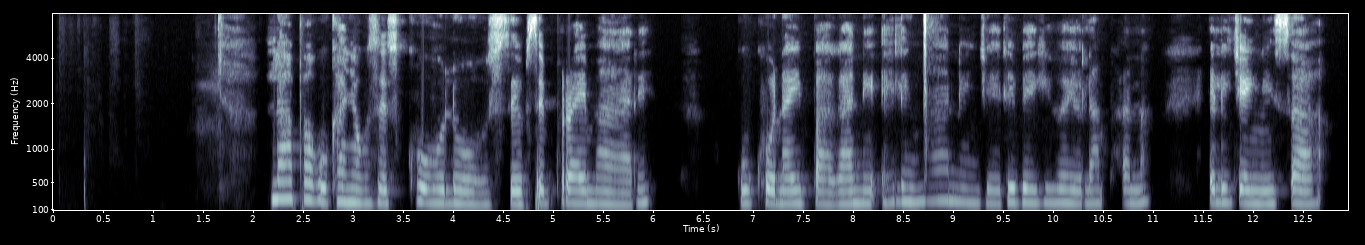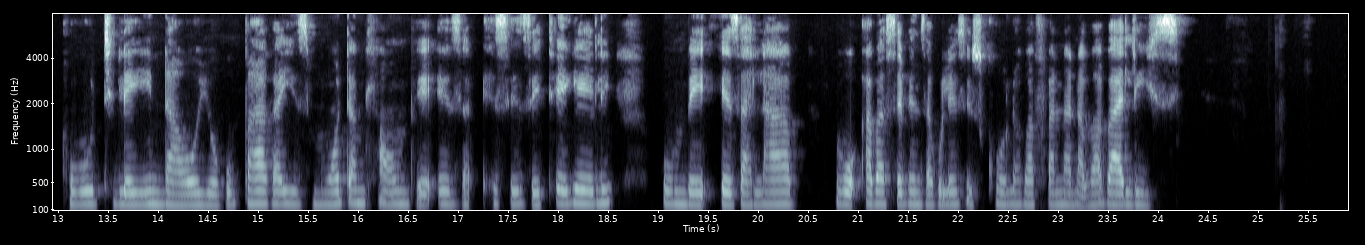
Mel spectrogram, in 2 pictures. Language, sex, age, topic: North Ndebele, female, 36-49, education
